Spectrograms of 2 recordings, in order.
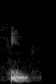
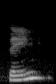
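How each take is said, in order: First: The word begins with an F sound. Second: The word begins with a TH sound. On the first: "it sounds more like think" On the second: "in the case of thing"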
